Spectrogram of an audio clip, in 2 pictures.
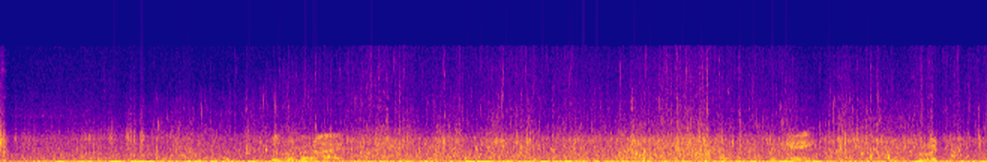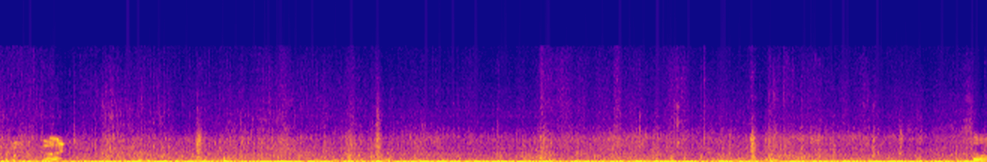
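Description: Fishing boat's engine running steadily under way, a constant low drone, with water rushing past the hull and wind buffeting the microphone.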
